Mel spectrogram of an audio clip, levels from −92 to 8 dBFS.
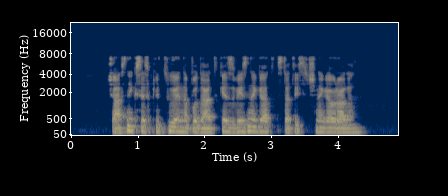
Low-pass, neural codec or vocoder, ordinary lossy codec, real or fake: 7.2 kHz; none; none; real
